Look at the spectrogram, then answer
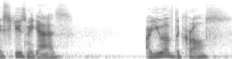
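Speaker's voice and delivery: put-on soft Zulu accent. Speaker retelling a man who approached them in the city, in a South African Zulu accent. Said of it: "with his awesome South African Zulu accent".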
